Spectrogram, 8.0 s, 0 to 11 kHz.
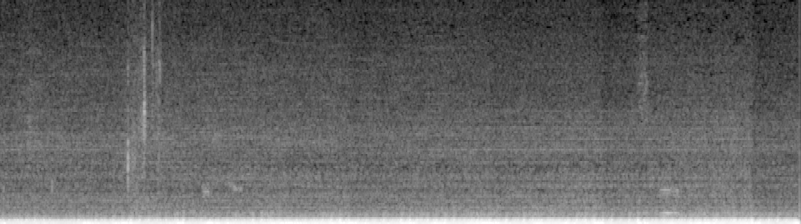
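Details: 1998 Toyota Sienna at idle with exhaust pouring out the side near the muffler as well as the tailpipe: a loud, chuffing low rumble, rougher than a sealed system, from an exhaust leak at the muffler.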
